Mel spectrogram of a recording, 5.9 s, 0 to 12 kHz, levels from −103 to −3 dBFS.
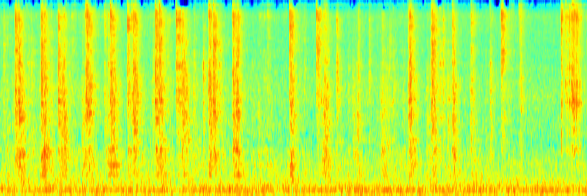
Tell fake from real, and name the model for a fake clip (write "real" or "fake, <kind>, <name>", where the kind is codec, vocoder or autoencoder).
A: real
